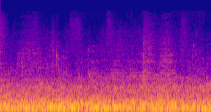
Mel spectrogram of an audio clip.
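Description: Steady low road and engine noise heard inside the cabin of a moving car.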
